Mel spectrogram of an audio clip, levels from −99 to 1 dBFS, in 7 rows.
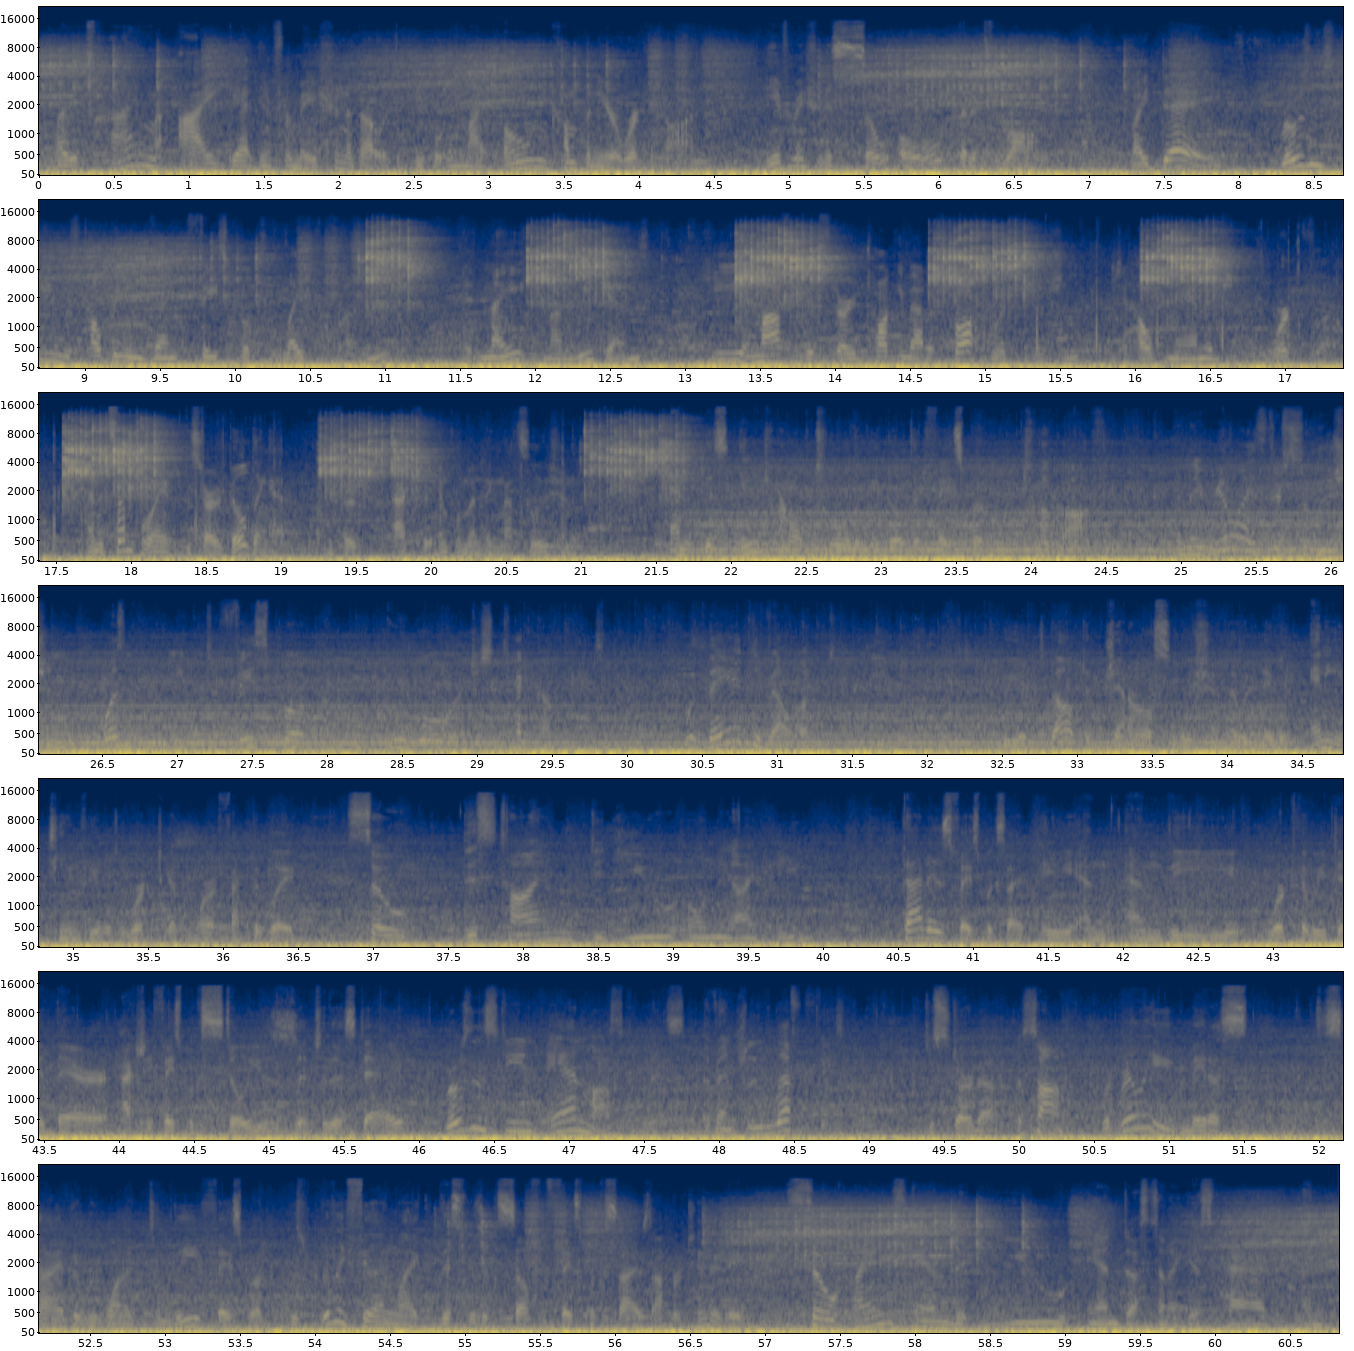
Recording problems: machinery noise; very loud; throughout; 3 dB above the speech
murmuring crowd; loud; throughout; 9 dB below the speech
low rumble; loud; throughout; 6 dB below the speech

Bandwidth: 15 kHz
